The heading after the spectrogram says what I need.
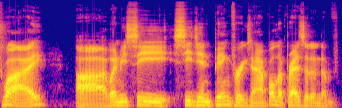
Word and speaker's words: Xi Jinping: everywhere they call him g jinping it's c xi jinping so in many ways the yale romanization was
